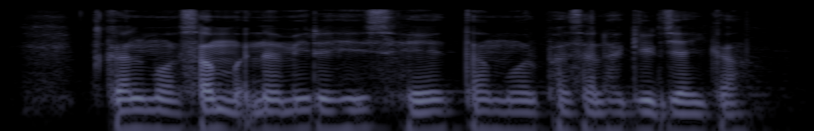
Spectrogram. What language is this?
Chhattisgarhi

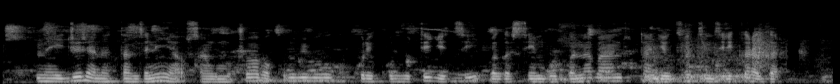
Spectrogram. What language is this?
Kinyarwanda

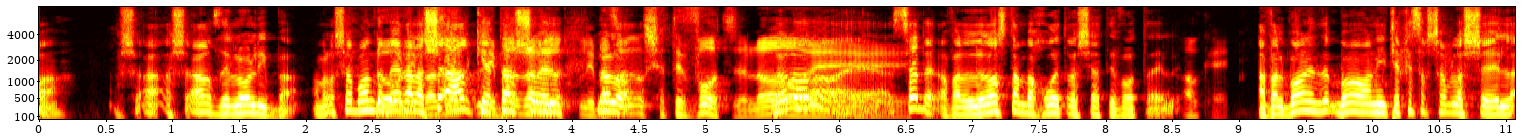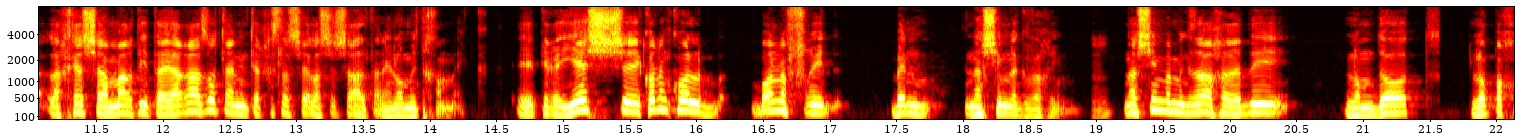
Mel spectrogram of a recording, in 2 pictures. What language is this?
Hebrew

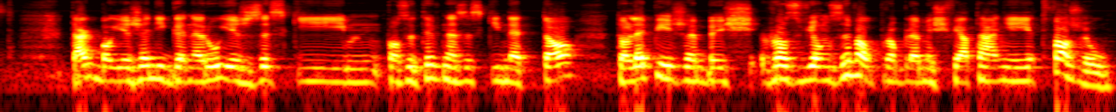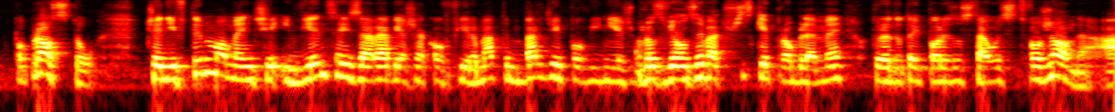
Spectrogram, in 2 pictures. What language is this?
Polish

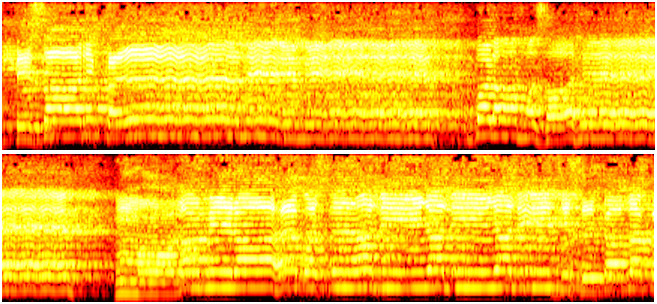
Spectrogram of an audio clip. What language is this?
Romanian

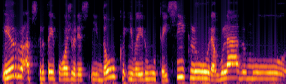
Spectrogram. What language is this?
Lithuanian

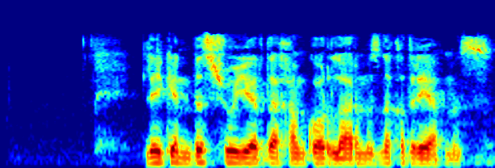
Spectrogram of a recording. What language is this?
Uzbek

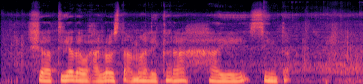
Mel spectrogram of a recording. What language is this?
Somali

